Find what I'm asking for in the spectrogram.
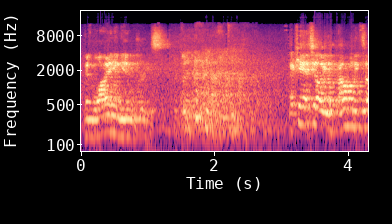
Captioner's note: laughter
